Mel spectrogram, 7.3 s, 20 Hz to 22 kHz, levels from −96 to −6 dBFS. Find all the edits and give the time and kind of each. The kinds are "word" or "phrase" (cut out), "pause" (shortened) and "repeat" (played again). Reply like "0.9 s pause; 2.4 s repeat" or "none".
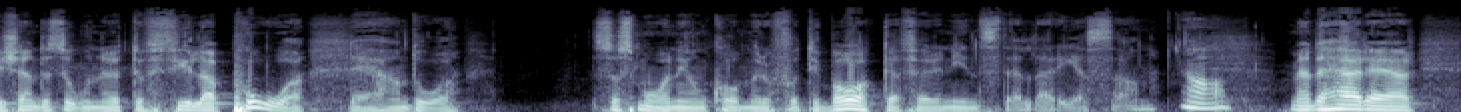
1.7 s word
